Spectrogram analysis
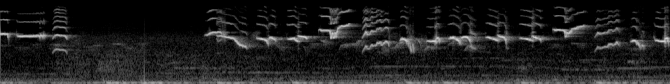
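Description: An Oriental magpie-robin sings a rich, varied run of clear whistles and sweeping slurred notes, delivered in quick phrases after a brief pause.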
